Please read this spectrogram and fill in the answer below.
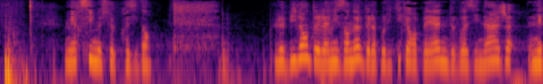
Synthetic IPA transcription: mɛʁsiməsjøləpχezid̪ɑ̃ | ləbilɑ̃d̪əlamizɑ̃nœvʁd̪əlapɔlit̪ikøʁɔpeɛnd̪əvwazinaʒnɛ

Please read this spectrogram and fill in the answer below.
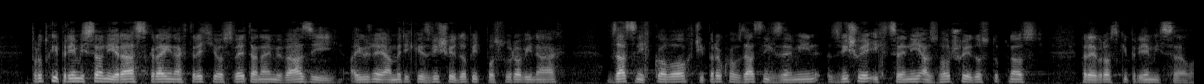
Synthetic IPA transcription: pɾuːt̪kipɾɪɛmisɛlniːɾast̪fkɾajinaːxt̪ɾɛcɛɦɔsʋɛt̪anajmɛvaːziːajuʒnɛjamɛɾikɛzʋiʃujɛd̪ɔpit̪̚pɔsuɾɔʋinaːx | vzaːt͡sniːxkɔʋɔxt͡ʃipr̩ʊkɔɣvzaːt͡sniːɣzɛmiːnzʋiʃujɛʔixt͡sɛniazɦɔɾʃujɛd̪ɔst̪upnɔscpɾɛɛʊɾɔːpskipɾɪɛmisɛ̰l

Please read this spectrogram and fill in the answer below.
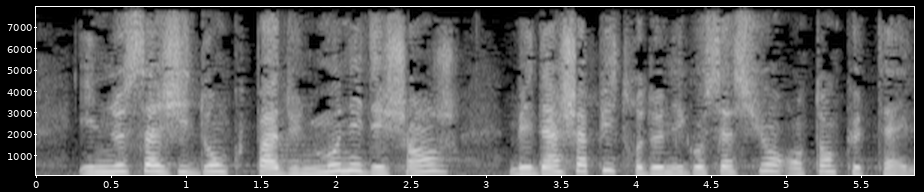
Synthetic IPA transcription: ilnəsaʒid̪ɔ̃kpad̪ynmɔned̪eʃɑ̃ʒ | mɛd̪ɛ̃ʃapit̪χəd̪əneɡɔsjasjɔ̃ʔɑ̃t̪ɑ̃kət̪ʰɛl

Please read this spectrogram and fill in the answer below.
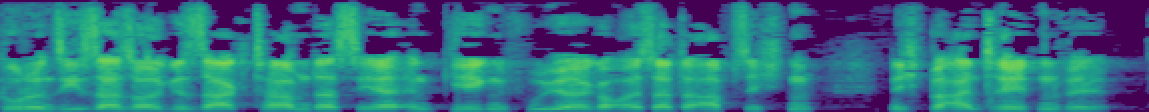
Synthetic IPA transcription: oːʁɪnziːzazɔlɡəzaːkthaːbm̩dasʔeːɐʔɛntɡ̥eːɡŋ̩fʁ̥yːɐɡəʔɔʏsɐtəʔapz̥ɪçtn̩ | nɪçtb̥əʔantʁ̥eːtn̩vɪl

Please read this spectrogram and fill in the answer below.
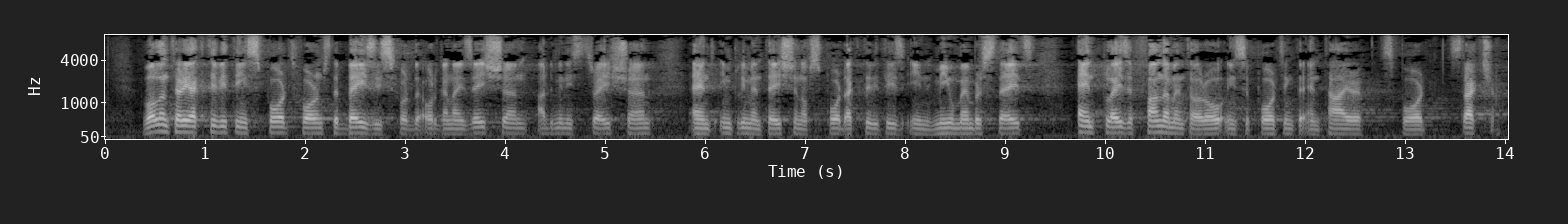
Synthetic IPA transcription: vɔlə̃nt̪ɛɹiakt̪ivit̪iĩnspɔɹt̪fɔɹmzd̪əbeɪzɪsfɔɹd̪ə̰ʔɔ̰ɾɡanaɪzeɪʃə̃na̰d̪minist̪ɾeɪʃə̃n | ʔɛ̃nd̪ĩmplɛmɛ̃nt̪ʰeɪʃɔ̃nɔfspɔɹt̪akt̪ivit̪izḭ̃nmjumɛ̃mbəɹst̪eɪt̪s | ɛ̃nd̪pleɪzəfãnd̪amɛ̃nt̪alˠɹoʊlʔḭ̃nsupʰɔɹt̪ĩŋɡd̪ḭʔɛ̰̃nt̪ʰajəɹ | spɔɹt̪st̪ɾak̚t͡ʃəɹ

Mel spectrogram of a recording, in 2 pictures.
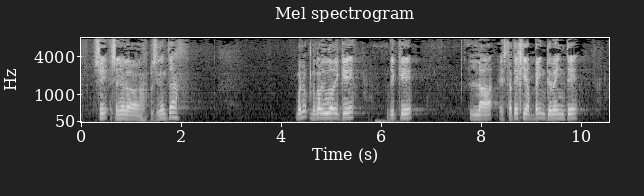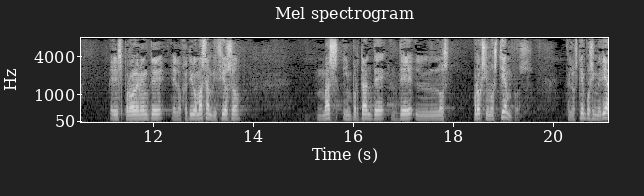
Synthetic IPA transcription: sise̞ɲo̞ɾapɾesiðe̞nt̪a | bwe̞nono̞kaβe̞ðuðaðeke | d̪e̞ke | lae̞st̪ɾat̪e̞xjaβe̞jnt̪e̞β̞e̞jnt̪e̞ | e̞spɾo̞βaβle̞mẽnt̪e̞ːlo̞βxe̞t̪iβo̞masambiθjo̞so̞ | masimpo̞ɾt̪ant̪e̞ðelo̞s | pɾo̞ksimo̞st̪je̞mpo̞s | ð̥e̞lo̞st̪je̞mpo̞s̬imːe̞ðja

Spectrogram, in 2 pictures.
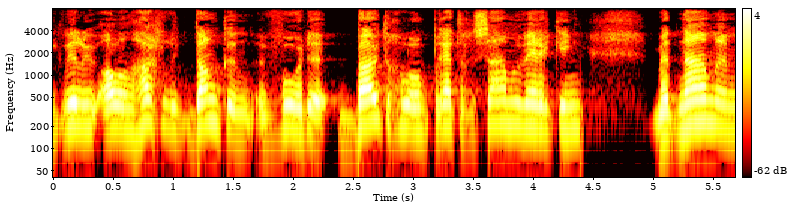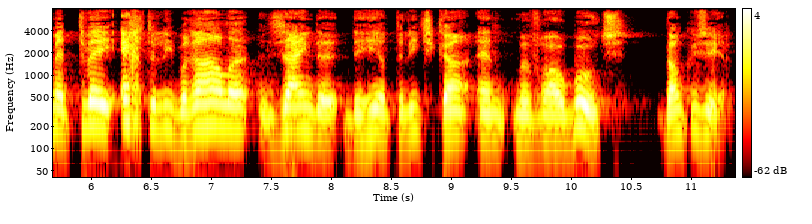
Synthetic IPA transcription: ɪkʋɪlˠyʔɑlənɦɑɹtələɡ̚dɑŋkənvʊːɹdəbœɥtəχəʋownprɛtəχəsaːmənʋɛrkɪŋ | mɛtnaːməmɛtʋejʔɛχtəlibəraːləzɛjndədəɦɪːɹtəliskaʔɛnməvrɑwbulˠs | d̥ɑŋkyzɪ̰ːɹ

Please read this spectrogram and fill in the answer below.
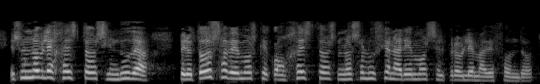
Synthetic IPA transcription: e̞sunːo̞β̞le̞xe̞st̪o̞sind̪uðape̞ɾo̞t̪o̞ðo̞saβ̞e̞mo̞ske̞ko̞ŋxe̞st̪o̞zno̞so̞luθjo̞naɾe̞mo̞se̞lpɾo̞β̞le̞mað̞e̞fo̞nd̪o̞

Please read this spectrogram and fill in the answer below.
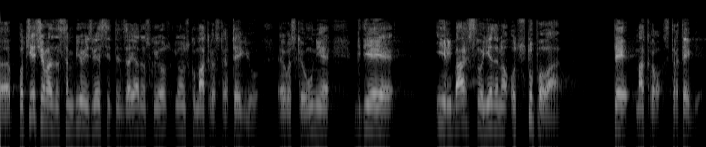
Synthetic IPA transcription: po̞t̪sje̞t͡ʃuamʋasd̪asambio̞izʋje̞st̪it̪eʎzajad̪anskujonskumakɾo̞st̪ɾat̪eɡiju | e̞wɾo̞pske̞uːnije̞ | ɡd̪je̞je | iɾibaɾst̪ʋo̞je̞d̪anoʔot̪st̪upo̞ʋa | t̪e̞ːmakɾo̞st̪ɾat̪e̞ːɡije̞̰

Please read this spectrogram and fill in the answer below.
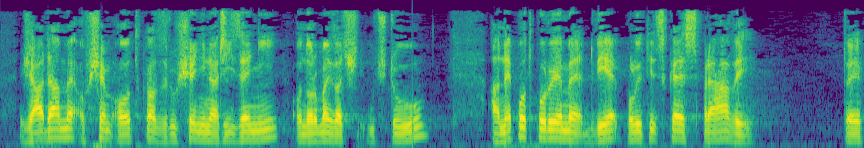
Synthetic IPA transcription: ʒaːdaːmɛʔo̞̰fʃɛmʔo̞ot̪klat̪zɾuʃɛɲiːnar̝iːzɛɲiːʔo̞no̞ɾmalɪzat͡ʃiʔuːt͡ʃt̪uː | ʔanɛpo̞t̪po̞ɾujɛmɛdvjɛpo̞lɪt̪ɪt͡skɛːspɾaːvɪ | t̪o̞jɛ

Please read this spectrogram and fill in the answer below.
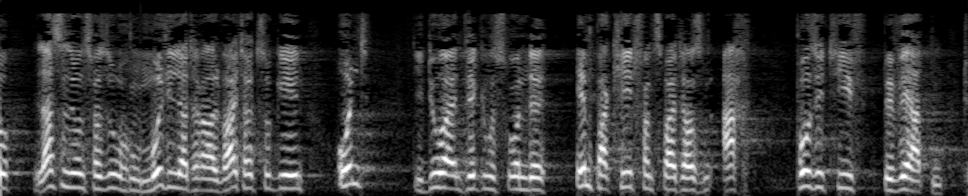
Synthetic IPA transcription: olasn̩ziːʊnsfɛɐzuːxn̩mʊltilatəʁ̞aːlvaɪtɐt͡suɡeːən | ʔʊnt | d̥iːduːaɛntv̥ɪklʊŋsʁʊndə | ɪmpakʰeːtfɔnt͡sv̥aɪtʰaʊzn̩tʔaχt | pʰozitʰiːf | b̥əveːɐtn̩tʰ

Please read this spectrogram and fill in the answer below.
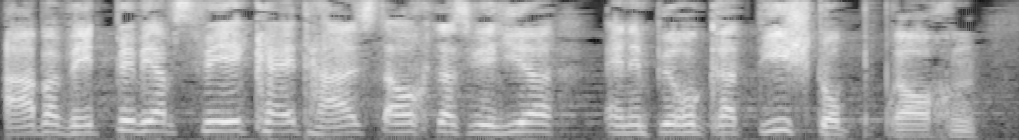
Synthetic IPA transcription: ʔaːbɐvɛt̚b̥evɛɐpsfɛːɪçkʰːaɪtɦaɪstaʊxd̥asviːɐɦiːɐʔæɪnənb̥yʁokʁatiːʃtɔpb̥ʁaʊxn̩

